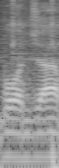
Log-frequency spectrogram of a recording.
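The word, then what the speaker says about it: Borja: Iglesias, Jesus Alonso Iglesias, Boya, I don't know if it's Boja or Boya Montoro. His name is pronounced Boja Montoro.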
